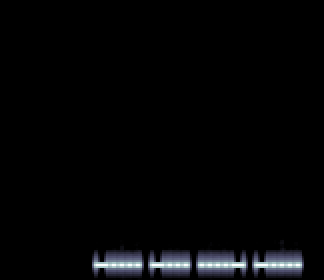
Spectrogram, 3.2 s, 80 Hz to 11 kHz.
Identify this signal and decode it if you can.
Morse code, heard as a keyed tone, about 29 wpm, 700 Hz. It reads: 6B46
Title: Four Challenging Letter-Number Combinations 30wpm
